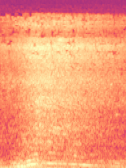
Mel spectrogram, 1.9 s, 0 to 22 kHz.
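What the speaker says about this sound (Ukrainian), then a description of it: "Запускаємо двигун. Запускається з півоберта" A 2016 Honda CR-V engine starts and runs after fuel injector cleaning, a close, steady mid-pitched rumble with a slight rise and settle in revs.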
